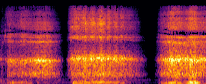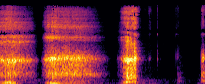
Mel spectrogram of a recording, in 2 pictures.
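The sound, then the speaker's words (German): A person imitates snoring with a collapsing airway, as when lying on the back and the tongue falls back into the throat: four long, rasping breaths in a steady rhythm, then a shorter choked snort trailing into a few faint catches and silence, fairly loud with no talking. “Also äh, man, vor allem wenn man im Rücken liegt, dann fällt die Zunge hinten in den Rachen rein”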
